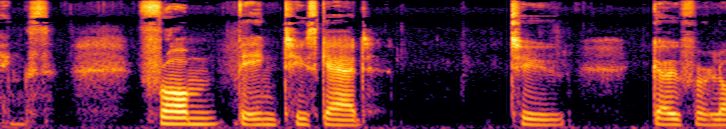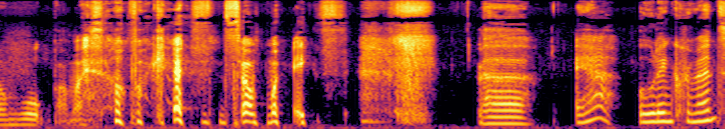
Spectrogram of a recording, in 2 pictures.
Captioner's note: laughs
